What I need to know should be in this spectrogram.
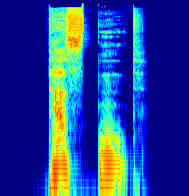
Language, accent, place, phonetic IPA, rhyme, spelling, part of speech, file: German, Germany, Berlin, [ˈtastn̩t], -astn̩t, tastend, verb, De-tastend.ogg
- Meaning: present participle of tasten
